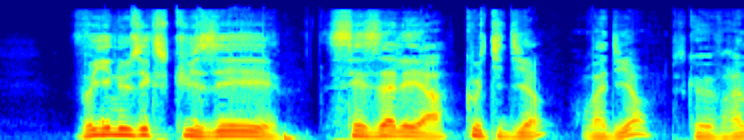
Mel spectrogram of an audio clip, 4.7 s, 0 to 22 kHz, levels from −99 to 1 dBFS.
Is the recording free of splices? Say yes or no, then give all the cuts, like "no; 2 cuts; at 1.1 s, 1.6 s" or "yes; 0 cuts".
no; 1 cut; at 2.9 s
